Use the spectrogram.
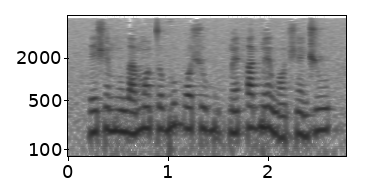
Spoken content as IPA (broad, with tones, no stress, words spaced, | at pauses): e˨ʃɛ̃˧bũ˨ wa˨˦ mɔ̃˧to˧ɡu˦ bɔ˧ʃu˧bu˨ k͡pɛ̃˨˦ha˦ɡ͡bɛ̃˦˨ wɔ̃˨ ʃɛ̃˧d͡ʒu˦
